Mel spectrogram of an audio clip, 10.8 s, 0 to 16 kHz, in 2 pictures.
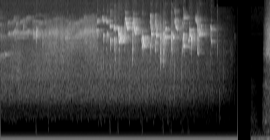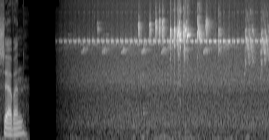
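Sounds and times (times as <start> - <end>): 
three-striped warbler singing in Ecuador: 0.0 - 4.4, 6.6 - 10.7
speech: 5.5 - 6.0.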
